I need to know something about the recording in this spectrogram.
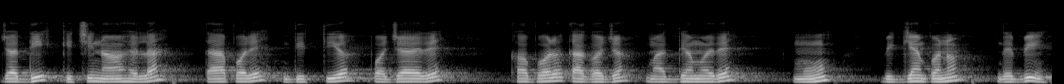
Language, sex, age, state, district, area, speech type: Odia, male, 18-30, Odisha, Jajpur, rural, spontaneous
